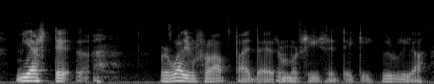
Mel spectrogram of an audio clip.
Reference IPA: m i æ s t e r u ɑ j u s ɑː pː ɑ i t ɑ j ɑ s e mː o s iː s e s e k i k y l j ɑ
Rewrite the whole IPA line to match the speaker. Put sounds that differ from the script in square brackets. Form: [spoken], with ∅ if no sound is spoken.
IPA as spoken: m i æ s t e r u ɑ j u s ɑː pː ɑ i t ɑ j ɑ s e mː o s iː s e [t] e k i k y l j ɑ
